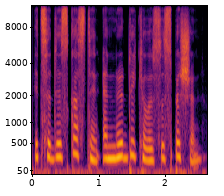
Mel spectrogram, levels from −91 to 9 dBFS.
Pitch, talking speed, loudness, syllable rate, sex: 225 Hz, 135 wpm, -16 LUFS, 5.3 syllables/s, female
